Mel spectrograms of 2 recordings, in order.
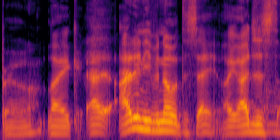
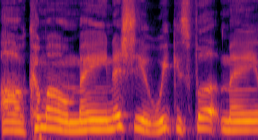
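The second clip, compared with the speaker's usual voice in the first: put-on Memphis accent with an unhurried Southern drawl; 5 semitones higher than usual. Retelling what a coach said in the referee's face, in a Memphis accent. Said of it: "He had that Memphis accent".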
